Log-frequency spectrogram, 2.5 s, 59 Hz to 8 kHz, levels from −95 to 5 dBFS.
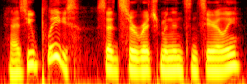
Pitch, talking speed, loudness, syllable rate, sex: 150 Hz, 170 wpm, -16 LUFS, 6.1 syllables/s, male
